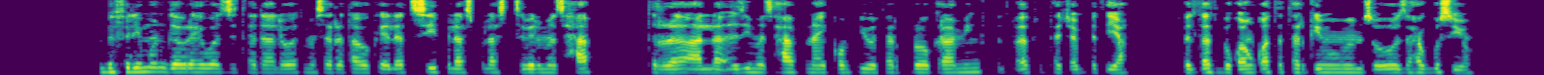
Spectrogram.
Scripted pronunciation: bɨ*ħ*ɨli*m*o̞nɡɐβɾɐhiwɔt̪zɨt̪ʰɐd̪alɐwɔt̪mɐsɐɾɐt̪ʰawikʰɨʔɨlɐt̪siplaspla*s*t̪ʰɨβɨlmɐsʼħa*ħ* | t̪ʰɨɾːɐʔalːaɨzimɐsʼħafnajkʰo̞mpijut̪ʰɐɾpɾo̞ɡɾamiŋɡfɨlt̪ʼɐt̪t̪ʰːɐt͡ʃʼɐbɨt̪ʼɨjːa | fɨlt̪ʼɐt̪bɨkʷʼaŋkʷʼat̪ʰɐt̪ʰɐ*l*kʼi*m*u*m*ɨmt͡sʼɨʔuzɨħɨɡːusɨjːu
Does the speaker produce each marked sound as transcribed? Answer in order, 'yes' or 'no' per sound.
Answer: no, yes, yes, no, no, yes, yes

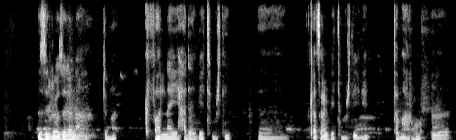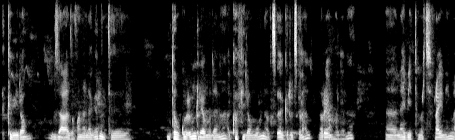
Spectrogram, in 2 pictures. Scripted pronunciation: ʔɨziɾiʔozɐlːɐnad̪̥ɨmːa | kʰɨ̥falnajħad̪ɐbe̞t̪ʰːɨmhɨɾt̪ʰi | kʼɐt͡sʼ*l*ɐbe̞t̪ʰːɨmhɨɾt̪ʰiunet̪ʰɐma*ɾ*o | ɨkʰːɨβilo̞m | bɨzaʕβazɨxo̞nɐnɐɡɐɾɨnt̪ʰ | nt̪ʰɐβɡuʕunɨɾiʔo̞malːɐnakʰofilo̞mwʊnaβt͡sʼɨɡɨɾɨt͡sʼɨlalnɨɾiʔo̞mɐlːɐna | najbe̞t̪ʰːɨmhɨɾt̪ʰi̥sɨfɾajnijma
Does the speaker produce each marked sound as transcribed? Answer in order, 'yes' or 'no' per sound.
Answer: no, yes

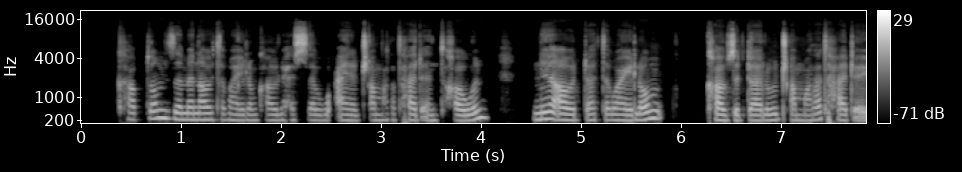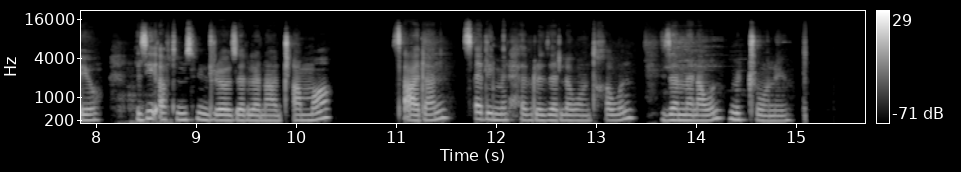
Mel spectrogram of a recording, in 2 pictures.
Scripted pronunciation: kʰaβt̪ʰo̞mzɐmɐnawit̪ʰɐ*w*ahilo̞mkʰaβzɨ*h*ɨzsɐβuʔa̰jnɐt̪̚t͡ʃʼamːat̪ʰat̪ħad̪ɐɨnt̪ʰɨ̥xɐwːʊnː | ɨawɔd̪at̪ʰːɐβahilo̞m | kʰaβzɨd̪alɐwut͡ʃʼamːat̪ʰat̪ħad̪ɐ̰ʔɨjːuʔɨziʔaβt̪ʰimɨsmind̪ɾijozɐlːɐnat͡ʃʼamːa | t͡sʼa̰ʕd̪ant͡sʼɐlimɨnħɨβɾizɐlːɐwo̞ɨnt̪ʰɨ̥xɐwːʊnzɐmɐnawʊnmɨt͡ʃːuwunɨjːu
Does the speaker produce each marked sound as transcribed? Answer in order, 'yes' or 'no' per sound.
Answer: no, no

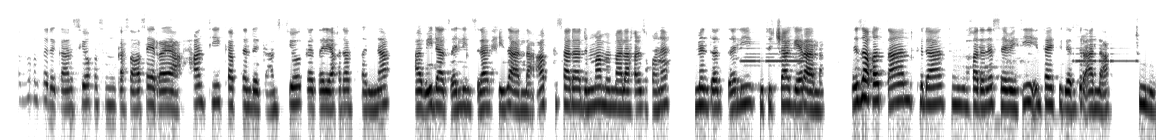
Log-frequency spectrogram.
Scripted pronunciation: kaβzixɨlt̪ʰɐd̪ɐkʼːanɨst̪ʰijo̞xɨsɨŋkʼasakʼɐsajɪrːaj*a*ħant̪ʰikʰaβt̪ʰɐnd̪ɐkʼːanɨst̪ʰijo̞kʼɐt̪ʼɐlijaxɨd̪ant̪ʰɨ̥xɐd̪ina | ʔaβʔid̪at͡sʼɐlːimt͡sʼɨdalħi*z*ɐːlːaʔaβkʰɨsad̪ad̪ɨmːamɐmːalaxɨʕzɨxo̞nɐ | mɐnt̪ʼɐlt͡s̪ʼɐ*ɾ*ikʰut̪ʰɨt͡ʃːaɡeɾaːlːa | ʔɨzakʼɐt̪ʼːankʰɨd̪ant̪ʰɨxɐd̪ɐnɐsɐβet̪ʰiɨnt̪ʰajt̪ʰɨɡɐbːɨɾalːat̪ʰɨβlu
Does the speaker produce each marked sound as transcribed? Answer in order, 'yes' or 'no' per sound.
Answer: yes, yes, no

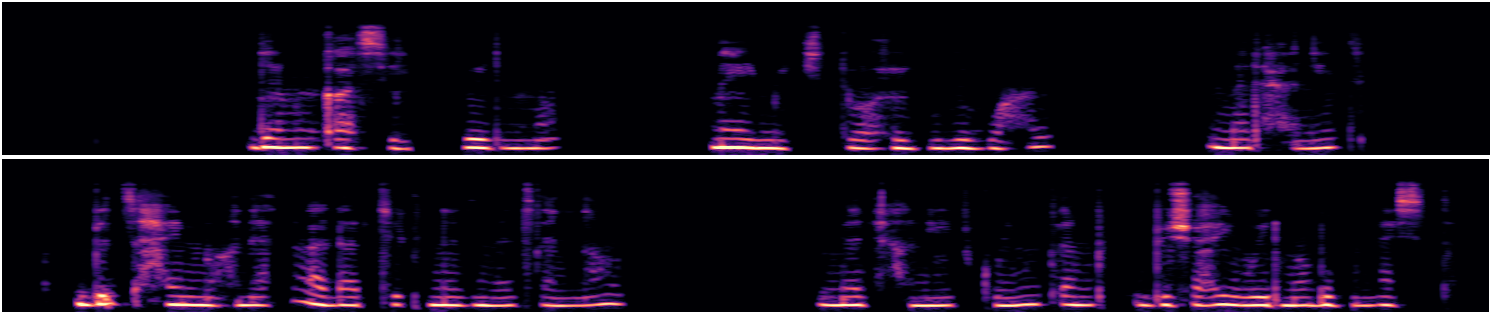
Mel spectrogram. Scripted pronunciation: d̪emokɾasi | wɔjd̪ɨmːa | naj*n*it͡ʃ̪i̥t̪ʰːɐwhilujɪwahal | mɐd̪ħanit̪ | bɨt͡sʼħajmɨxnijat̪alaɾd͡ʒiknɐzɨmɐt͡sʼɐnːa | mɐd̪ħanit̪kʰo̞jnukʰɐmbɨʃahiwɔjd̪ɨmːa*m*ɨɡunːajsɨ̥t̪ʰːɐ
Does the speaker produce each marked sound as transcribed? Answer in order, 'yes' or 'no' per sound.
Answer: no, no

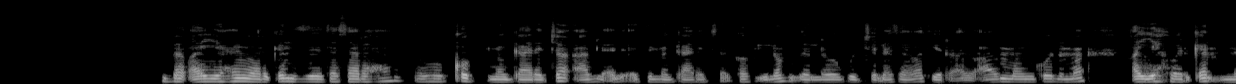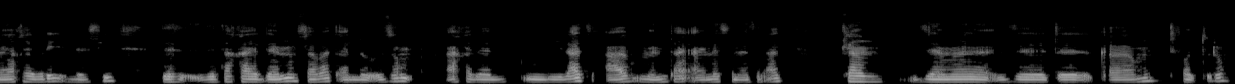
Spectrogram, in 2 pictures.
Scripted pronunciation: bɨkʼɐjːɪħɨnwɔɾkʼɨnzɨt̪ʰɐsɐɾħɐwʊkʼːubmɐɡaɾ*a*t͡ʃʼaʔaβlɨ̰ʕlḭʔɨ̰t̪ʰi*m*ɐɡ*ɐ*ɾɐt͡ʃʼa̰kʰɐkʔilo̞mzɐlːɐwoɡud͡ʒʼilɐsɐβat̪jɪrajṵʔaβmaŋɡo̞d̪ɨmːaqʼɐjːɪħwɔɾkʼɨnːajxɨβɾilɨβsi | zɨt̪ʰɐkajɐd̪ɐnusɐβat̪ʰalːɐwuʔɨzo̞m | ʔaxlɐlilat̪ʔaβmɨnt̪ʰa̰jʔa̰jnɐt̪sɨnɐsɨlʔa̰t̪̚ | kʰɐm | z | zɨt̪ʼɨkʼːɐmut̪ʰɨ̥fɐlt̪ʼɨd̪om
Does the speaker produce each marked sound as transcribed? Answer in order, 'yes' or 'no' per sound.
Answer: no, yes, no

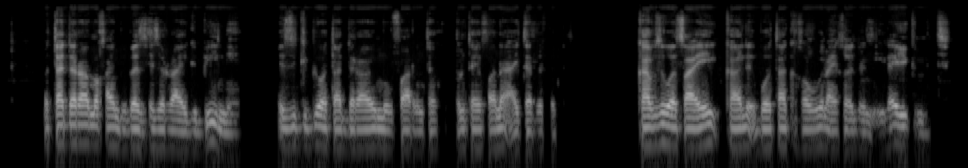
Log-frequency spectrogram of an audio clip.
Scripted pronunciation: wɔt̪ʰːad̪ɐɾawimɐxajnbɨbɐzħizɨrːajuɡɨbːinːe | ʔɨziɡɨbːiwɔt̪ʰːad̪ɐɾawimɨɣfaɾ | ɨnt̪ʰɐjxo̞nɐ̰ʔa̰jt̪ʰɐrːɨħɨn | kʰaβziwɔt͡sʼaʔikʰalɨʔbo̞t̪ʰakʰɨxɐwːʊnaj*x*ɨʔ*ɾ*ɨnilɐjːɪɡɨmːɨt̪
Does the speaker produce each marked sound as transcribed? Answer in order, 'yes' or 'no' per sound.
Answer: yes, no

